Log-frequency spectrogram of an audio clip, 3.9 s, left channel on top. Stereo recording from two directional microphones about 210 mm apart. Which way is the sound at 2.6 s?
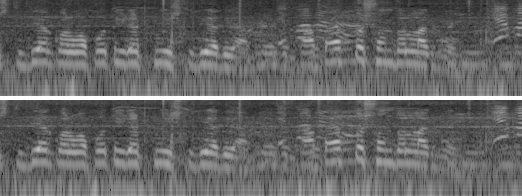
10° right (ahead or behind).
